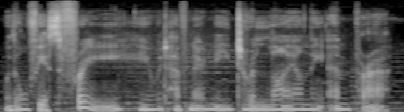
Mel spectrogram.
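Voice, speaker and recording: An actress voicing a grave storyteller who narrates a video game, hushed, breathy, measured and ominous, with music underneath. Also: female voice, lowish voice, steady tone. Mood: wary, foreboding. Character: grave, foreboding female storyteller advising the hero.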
